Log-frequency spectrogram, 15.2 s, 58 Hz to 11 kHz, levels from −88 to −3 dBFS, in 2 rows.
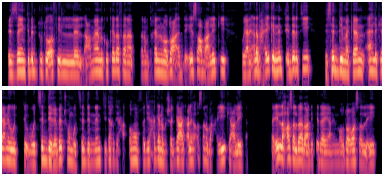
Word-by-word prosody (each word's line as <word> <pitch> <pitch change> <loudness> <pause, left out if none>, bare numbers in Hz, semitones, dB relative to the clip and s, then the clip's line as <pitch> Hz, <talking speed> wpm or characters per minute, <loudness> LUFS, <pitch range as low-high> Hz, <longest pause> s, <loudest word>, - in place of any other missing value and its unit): إزاي 140 +3 +4
أنتِ 145 -1 +1
بنت 145 -1 -2
تقَفي 145 -1 +3
لل 130 -1 0
أعمامِك 150 +5 -1
وكده 155 +1 +1
فأنا 140 -3 -3
فأنا 130 0 -11
مُتخيّل 140 +4 -3
إن 145 - 0
الموضوع 135 -2 +2
قد 125 +1 -10
إيه 150 - +2
صَعب 135 -3 -1
عليكِ، 140 +6 +1 0.5
يعني 130 +1 -1
أنا 160 - +5
باحييكِ 155 +1 +1
إن 155 - +6
أنتِ 160 -1 -2
قدرتِ 170 +3 +1 0.3
تسدّي 160 -2 +5
مكان 145 +1 +2
أهلِك 155 -1 -1
يعني 150 -1 0
وت 135 -2 +2
وتسدّي 140 +4 +1
غيبتهم 140 +2 0
وتسدّي 135 +2 -5
إن 130 0 -8
أنتِ 140 0 -6
تاخدي 130 -2 -10
حقّهم. 140 +3 -6
فدي 135 0 -7
حاجة 140 +2 -5
أنا 140 - 0
باشجعِك 130 +1 -1
عليها 140 0 -2
أصلًا 145 -2 -10
وباحييكِ 280 - -1
عليها، - - -2 0.6
فإيه 375 - 0
اللي 325 0 +7
حصل 150 - +1
بقى 140 0 +4
بعد 125 -1 0
كده 125 +1 -4
يعني 120 -1 -7
الموضوع 120 0 -4
وَصل 130 -2 -2
لإيه؟ 120 +1 -5
140 Hz, 205 wpm, -23 LUFS, 130-150 Hz, 0.6 s, اللي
